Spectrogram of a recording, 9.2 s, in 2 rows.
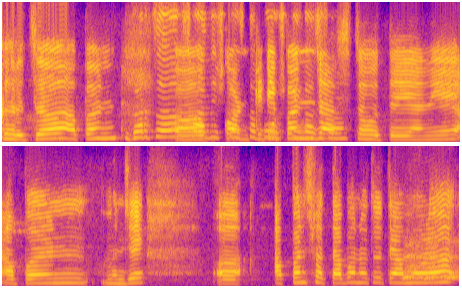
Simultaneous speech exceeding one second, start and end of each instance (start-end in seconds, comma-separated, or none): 1.7-3.4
